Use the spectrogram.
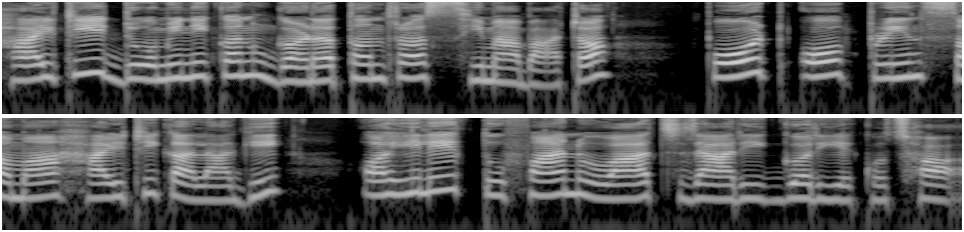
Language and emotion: Nepali, neutral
